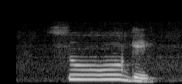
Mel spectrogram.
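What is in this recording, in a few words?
"sʋʋge", Mooré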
